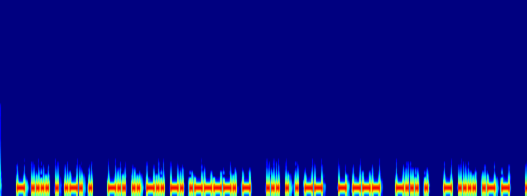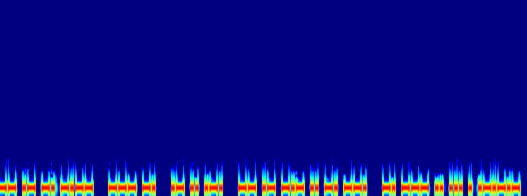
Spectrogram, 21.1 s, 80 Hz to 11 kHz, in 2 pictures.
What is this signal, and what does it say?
Morse code, heard as a keyed tone, about 25 wpm, 600 Hz. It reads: THERE DIDN'T SEEM TO BE THAT MANY ON AIR MAKING NOISE.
